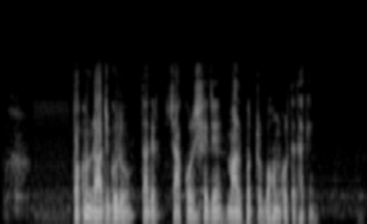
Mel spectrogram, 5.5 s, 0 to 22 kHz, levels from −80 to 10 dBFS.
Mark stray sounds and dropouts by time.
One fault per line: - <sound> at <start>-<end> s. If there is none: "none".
none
